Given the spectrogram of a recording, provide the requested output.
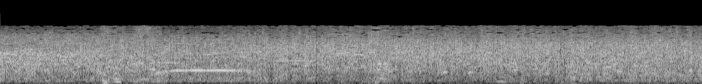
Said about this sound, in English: See, ladies are clapping. See, ladies are clapping.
